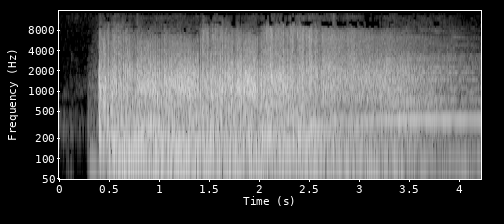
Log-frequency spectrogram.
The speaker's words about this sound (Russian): страшный взрыв потряс склон холма. Когда улеглось облако пыли, оказалось, что взрыв засыпал вход в нору грудой камней.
